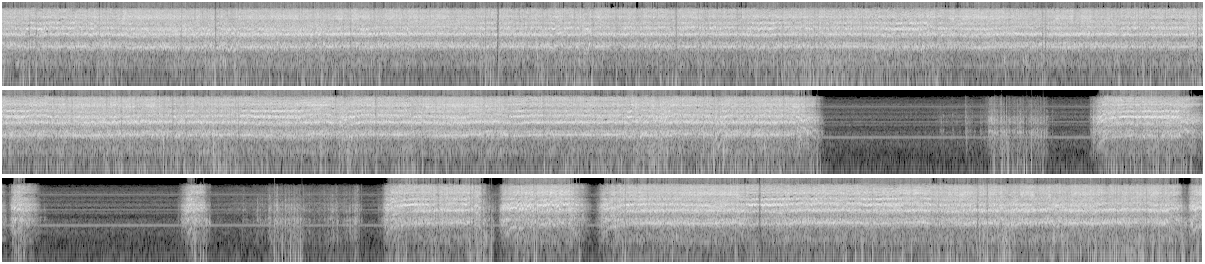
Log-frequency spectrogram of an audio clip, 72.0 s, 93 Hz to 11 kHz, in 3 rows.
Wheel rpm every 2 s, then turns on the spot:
230, 220, 210, 220, 240, 230, 230, 230, 230, 220, 230, 230, 210, 230, 230, 230, 220, 230, 240, 220, 20, 10, 20, 160, 20, 10, 10, 30, 180, 130, 180, 210, 230, 220, 220, 200.
40-42 52-54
